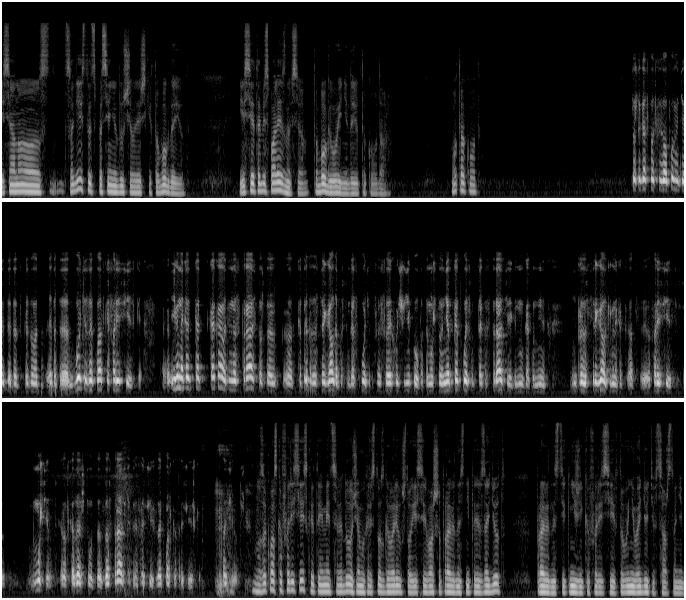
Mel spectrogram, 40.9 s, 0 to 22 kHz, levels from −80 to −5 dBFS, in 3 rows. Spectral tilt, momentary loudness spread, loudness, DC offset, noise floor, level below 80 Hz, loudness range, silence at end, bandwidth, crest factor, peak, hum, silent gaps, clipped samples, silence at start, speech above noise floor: -6.5 dB/octave; 12 LU; -30 LUFS; under 0.1%; -73 dBFS; -68 dBFS; 8 LU; 0 s; 14.5 kHz; 18 dB; -12 dBFS; none; none; under 0.1%; 0 s; 43 dB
